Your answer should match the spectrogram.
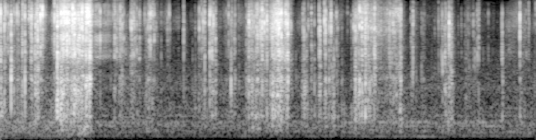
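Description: Foil wrapper of a baseball card pack crinkling as it is torn open by hand, loudest in the first second, then continuing in smaller crackling bursts as the cards are pulled out.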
